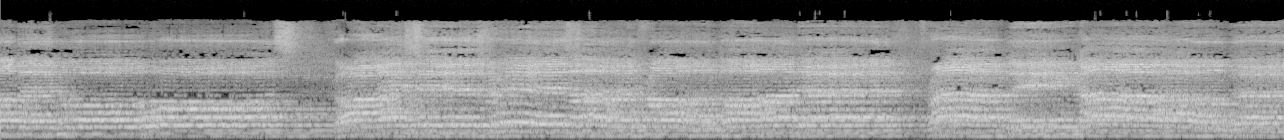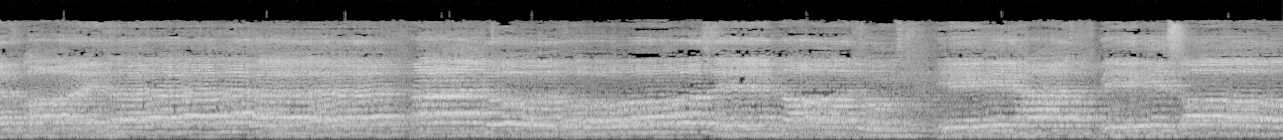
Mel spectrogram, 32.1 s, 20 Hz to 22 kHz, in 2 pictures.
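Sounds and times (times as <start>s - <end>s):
choir chanting unaccompanied: 0.0s - 32.0s.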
